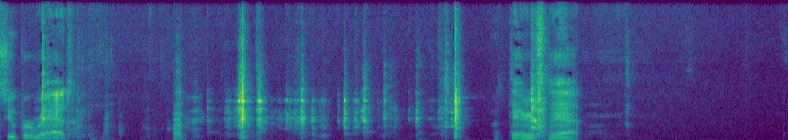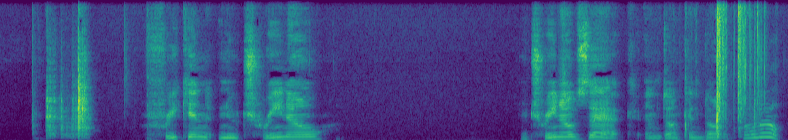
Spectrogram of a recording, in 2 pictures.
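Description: Small plastic toy parts click and rattle as they are handled.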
